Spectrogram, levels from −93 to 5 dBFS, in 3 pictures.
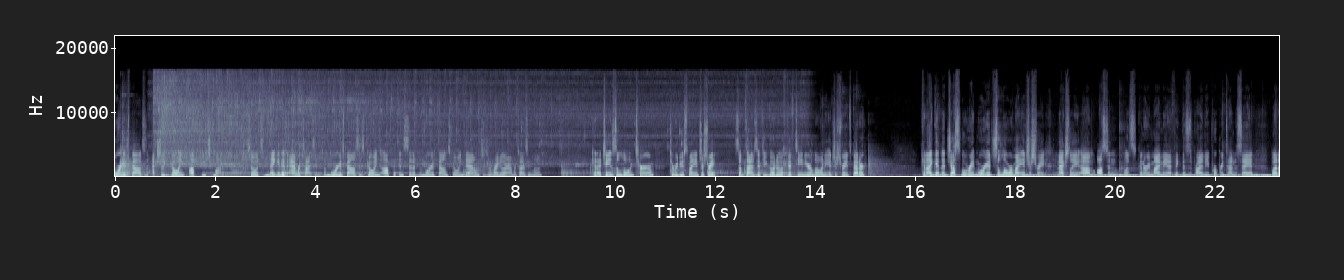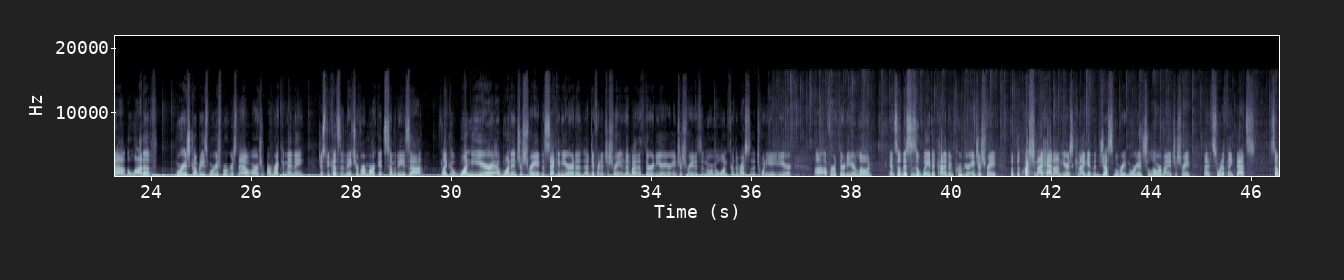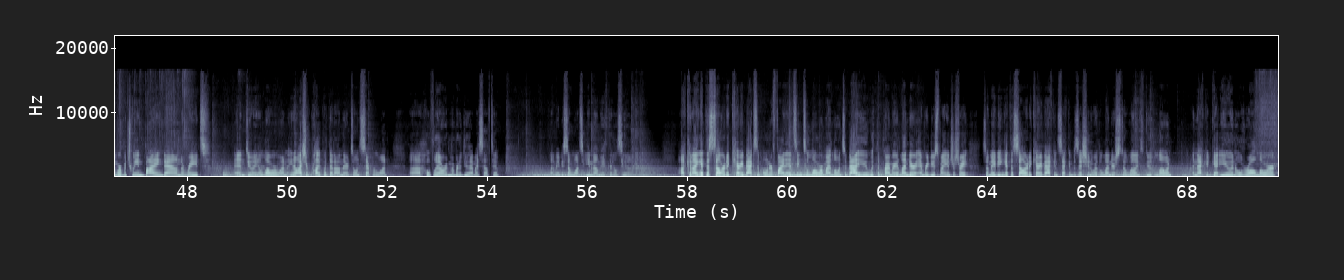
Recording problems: household noises; loud; throughout; 9 dB below the speech
abrupt cut into speech; at the start

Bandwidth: 16.5 kHz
